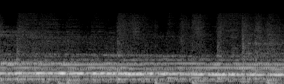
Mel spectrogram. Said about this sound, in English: A wolf howls in the night.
